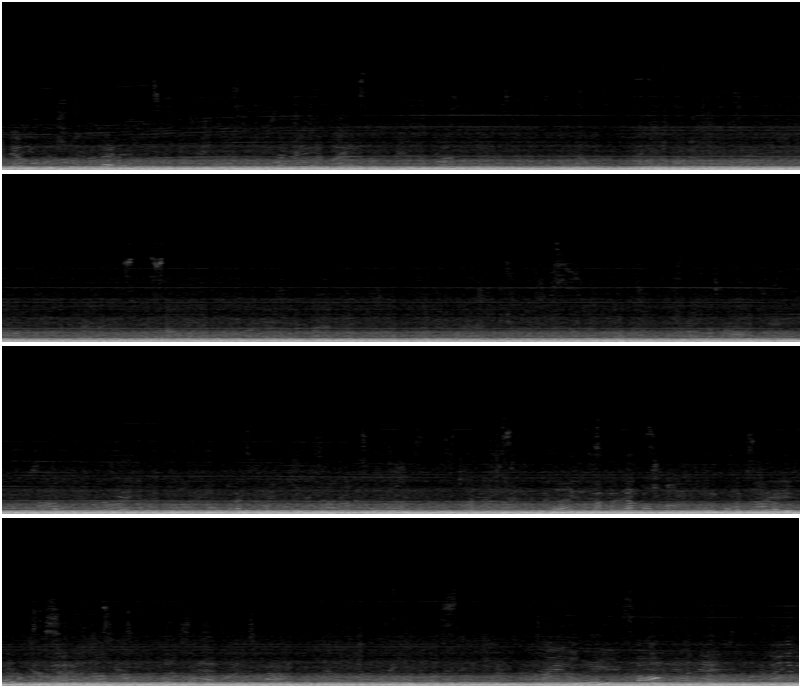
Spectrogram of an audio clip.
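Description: Steady cabin drone of a jet airliner on its descent to land, heard from inside the passenger cabin: engine noise and rushing air, with a few steady hums beneath the roar.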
